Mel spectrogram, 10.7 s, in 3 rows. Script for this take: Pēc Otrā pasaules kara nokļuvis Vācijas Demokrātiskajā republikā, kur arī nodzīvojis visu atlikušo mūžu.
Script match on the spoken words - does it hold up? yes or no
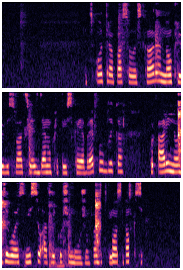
no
